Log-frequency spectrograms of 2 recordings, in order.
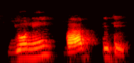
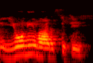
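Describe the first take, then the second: First: "university" slowly in parts, uni, ভার্, city; syllable breakdown. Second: Said in the usual way. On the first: Shown as a demonstration. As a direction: pause between the parts of "university". Teacher breaks word into parts. ("University" ভেঙে ভেঙে ধীরে)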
